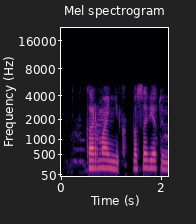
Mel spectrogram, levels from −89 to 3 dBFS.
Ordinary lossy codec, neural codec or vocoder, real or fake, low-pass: MP3, 32 kbps; none; real; 5.4 kHz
